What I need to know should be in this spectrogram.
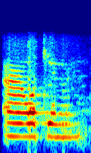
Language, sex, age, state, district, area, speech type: Tamil, female, 18-30, Tamil Nadu, Nilgiris, rural, conversation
